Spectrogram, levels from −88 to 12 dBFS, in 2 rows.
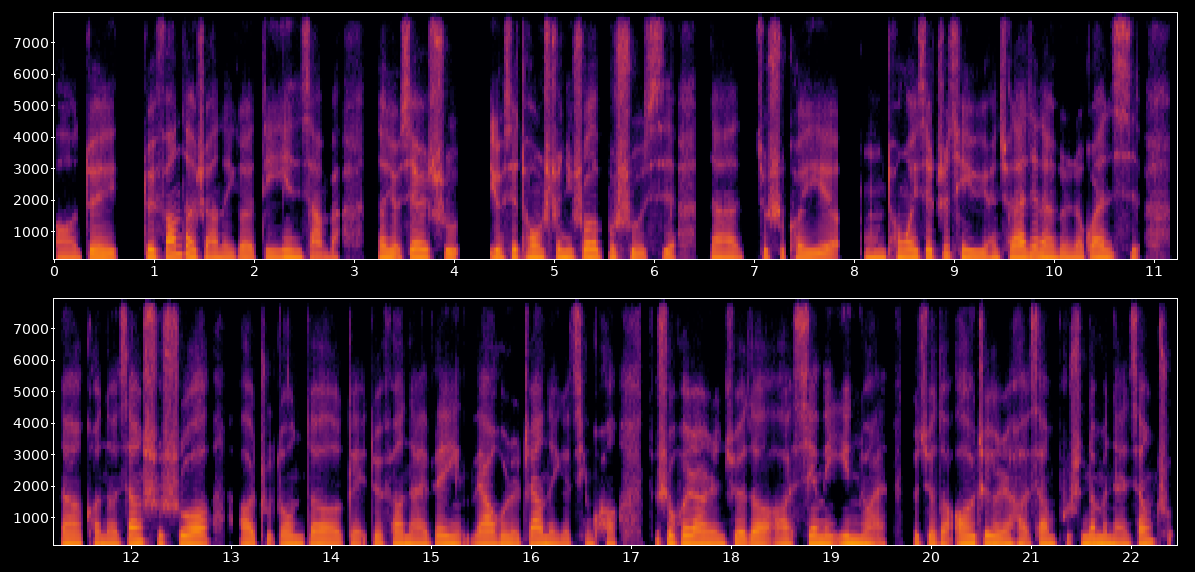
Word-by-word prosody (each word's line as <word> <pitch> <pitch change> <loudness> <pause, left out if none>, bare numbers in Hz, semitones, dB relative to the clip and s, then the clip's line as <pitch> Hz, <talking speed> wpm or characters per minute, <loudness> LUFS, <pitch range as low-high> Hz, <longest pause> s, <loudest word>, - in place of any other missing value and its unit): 呃， 180 0 -3
对 190 -2 +3 0.2
对 215 -1 +4
方 240 +5 +3
的 255 -6 +3
这 190 - -2
样 175 0 -1
的 175 - -3
一 175 - -5
个 175 0 -1
第 185 0 -3
一 - - -2
印 195 -1 +2
象 170 -2 -3
吧， 200 -1 -8 0.4
那 195 - +2
有 190 -1 +3
些 210 0 +2
人 215 +1 +4
熟 195 -2 -1 0.3
有 205 -2 +2
些 220 +4 +1
同 195 -3 +2
事 220 +1 -1
你 195 -2 +3
说 210 +2 +3
得 215 - +5
不 225 +3 -5
熟 185 -5 -2
悉， 180 +1 -3 0.3
那 185 -1 -1 0.2
就 195 - -4
是 190 - -4
可 180 -1 -2
以， 170 -3 0 0.3
嗯， 185 -1 0
通 215 +3 -1
过 220 -1 +4
一 - - +3
些 200 +1 +2
肢 245 +5 -3
体 225 -3 -1
语 185 - 0
言 175 -1 -2
去 200 - -5
拉 210 +2 +5
近 250 +1 0
两 190 -4 +2
个 180 - -2
人 175 - -2
的 175 0 -1
关 190 +4 +1
系。 215 -3 -6 0.4
那 200 -2 +2
可 195 - -4
能 185 +1 0
像 235 +4 +3
是 225 - -3
说， 220 0 +2 0.3
呃， 185 0 +1
主 - - -9
动 205 0 -1
地 185 -2 +1
给 185 0 -6
对 195 -1 -3
方 200 0 0
拿 190 -2 0
一 185 - -1
杯 210 +2 +1
饮 195 -1 0
料， 200 0 +1
或 195 -1 0
者 180 -1 0
这 225 +5 -1
样 220 -2 +3
的 185 -2 0
一 - - -4
个 180 0 -4
情 180 0 -8
况， 185 0 -5 0.3
就 250 - -7
是 230 - +3
会 225 +1 +3
让 205 -3 +4
人 185 0 0
觉 185 -1 0
得， 185 0 +2
呃， 180 -1 -2
心 215 +4 +2
里 210 - +3
一 210 +1 +1
暖， 195 -3 +2 0.2
就 - - -3
觉 195 -1 -2
得， 195 +2 -2
哦， 215 -1 +4
这 225 +2 +1
个 205 - +4
人 190 0 +1
好 185 -1 -3
像 185 -1 0
不 190 +1 -13
是 210 +1 -4
那 225 +1 +4
么 210 -3 +4
难 180 -1 0
相 215 +4 0
处。 - - -12
195 Hz, 290 characters per minute, -23 LUFS, 185-210 Hz, 0.4 s, 得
